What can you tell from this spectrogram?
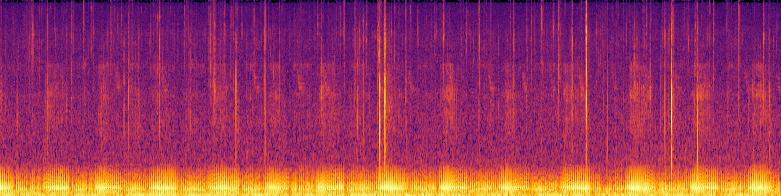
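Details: Rhythmic rumbling purr of a cat near a fireplace, each inhale and exhale forming a distinct swell about every second, with scattered sharp crackles from the fire.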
